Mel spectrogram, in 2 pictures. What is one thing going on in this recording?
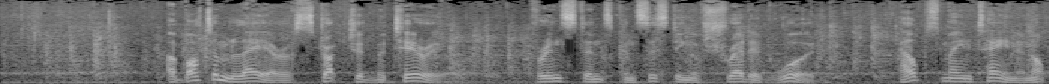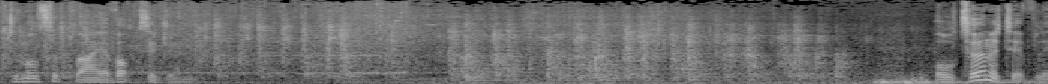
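A loader's diesel engine rumbles and roars.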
